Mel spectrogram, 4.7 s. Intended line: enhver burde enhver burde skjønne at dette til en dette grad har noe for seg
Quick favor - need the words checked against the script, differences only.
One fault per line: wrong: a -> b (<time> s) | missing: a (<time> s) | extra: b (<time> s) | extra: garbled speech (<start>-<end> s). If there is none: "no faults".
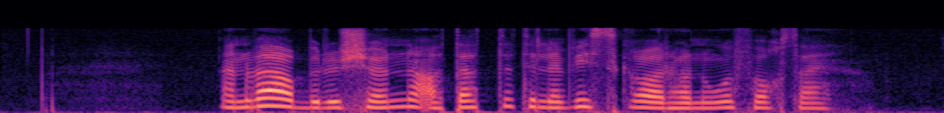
missing: enhver burde (1.7 s)
wrong: dette -> viss (2.9 s)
